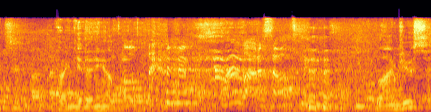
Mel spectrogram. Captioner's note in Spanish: Risas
